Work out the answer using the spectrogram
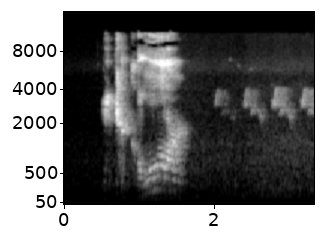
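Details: A pet parrot on a screened porch blurts a loud, rough speech-like phrase while eyeing squirrels and birds, followed by soft, repeated chirps.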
